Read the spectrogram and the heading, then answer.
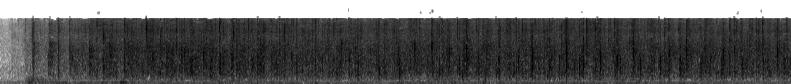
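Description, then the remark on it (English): Sustained applause from an audience in Taiwan thanking His Excellency and the distinguished guests, a dense, steady wash of many hands clapping at a fairly loud level, with no voices rising above it. “Let us please give a big round of applause to thank His Excellency and all the distinguished guests.”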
